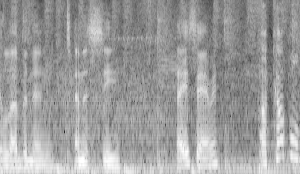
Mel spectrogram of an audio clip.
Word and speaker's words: Lebanon: Friday where are we it's spelled Lebanon but here they say Lebanon Tennessee hey Sammy a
